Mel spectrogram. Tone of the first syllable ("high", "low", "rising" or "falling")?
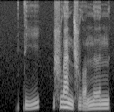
rising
